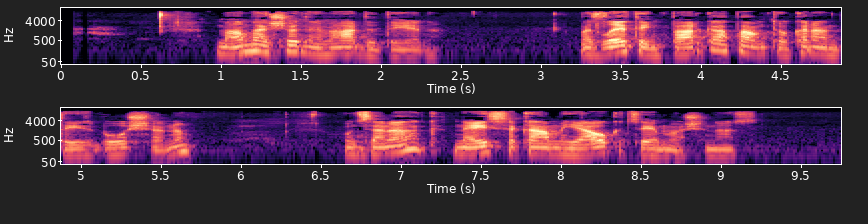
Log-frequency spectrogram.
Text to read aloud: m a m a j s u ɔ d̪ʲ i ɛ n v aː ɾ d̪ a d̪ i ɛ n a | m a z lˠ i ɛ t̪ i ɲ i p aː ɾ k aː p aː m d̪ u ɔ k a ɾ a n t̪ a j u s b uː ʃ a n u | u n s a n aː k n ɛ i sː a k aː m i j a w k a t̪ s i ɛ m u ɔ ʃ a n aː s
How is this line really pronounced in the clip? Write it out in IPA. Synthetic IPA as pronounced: m a m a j ʃ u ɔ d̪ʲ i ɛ n v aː ɾ d̪ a d̪ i ɛ n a | m a z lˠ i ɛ t̪ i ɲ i p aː ɾ k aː p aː m t̪ u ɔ k a ɾ a n t̪ i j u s b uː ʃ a n u | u n s a n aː k n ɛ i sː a k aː m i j a w k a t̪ s i ɛ m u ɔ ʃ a n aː s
